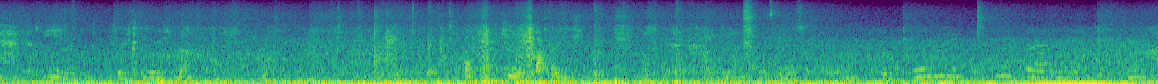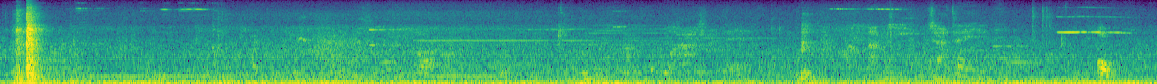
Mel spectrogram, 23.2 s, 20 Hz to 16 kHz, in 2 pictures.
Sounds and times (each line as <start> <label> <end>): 0.0 steps in the hallway 23.1
0.0 whispering voices of waiting people 23.1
